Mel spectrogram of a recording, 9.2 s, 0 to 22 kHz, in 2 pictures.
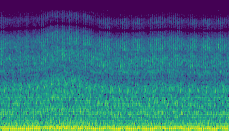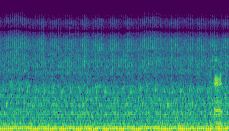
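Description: A tractor engine in the video game Farming Simulator 2013 idles with a steady, even low rumble and a faint knocking texture, running on unchanged for the whole stretch.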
